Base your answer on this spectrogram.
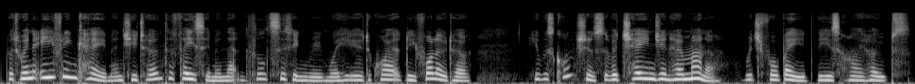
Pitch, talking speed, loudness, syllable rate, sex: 220 Hz, 230 wpm, -17 LUFS, 6.1 syllables/s, female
